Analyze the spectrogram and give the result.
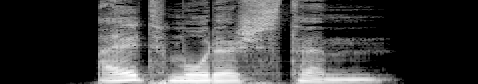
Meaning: strong dative masculine/neuter singular superlative degree of altmodisch
- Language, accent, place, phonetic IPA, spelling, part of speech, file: German, Germany, Berlin, [ˈaltˌmoːdɪʃstəm], altmodischstem, adjective, De-altmodischstem.ogg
